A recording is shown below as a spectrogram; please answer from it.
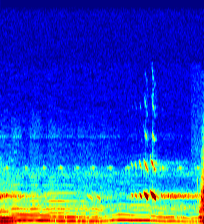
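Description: A solo bamboo flute (bansuri) phrase dying away into a faint echo, its gliding notes repeating softer and softer.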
